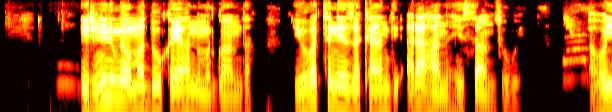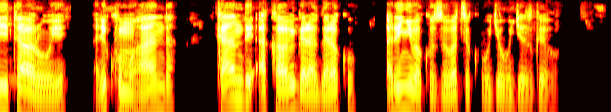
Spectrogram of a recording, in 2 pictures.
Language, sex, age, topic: Kinyarwanda, male, 18-24, finance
